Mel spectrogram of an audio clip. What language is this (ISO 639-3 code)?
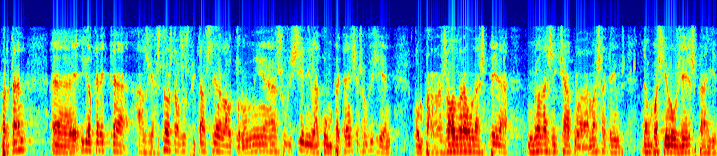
cat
